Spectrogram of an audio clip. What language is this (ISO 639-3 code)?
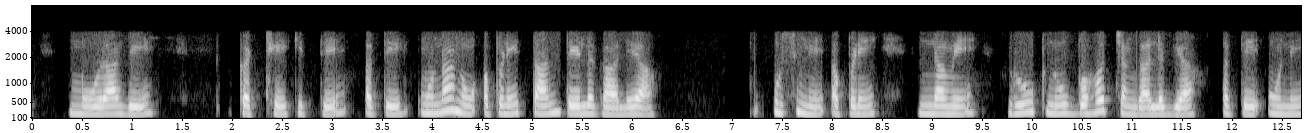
pan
